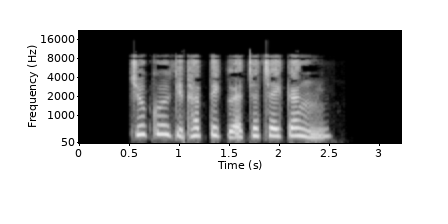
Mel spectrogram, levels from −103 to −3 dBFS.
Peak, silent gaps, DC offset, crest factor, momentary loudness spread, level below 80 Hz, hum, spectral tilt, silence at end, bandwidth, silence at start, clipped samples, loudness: 0 dBFS; none; under 0.1%; 18 dB; 7 LU; -62 dBFS; none; -2 dB/octave; 0.7 s; 10.5 kHz; 0.5 s; under 0.1%; -15 LUFS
